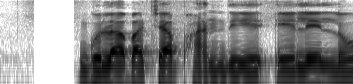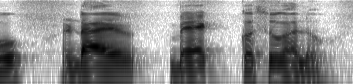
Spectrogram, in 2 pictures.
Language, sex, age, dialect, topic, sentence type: Marathi, male, 18-24, Southern Konkan, agriculture, question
